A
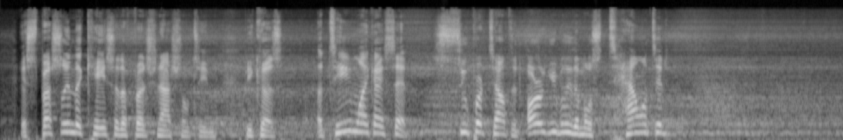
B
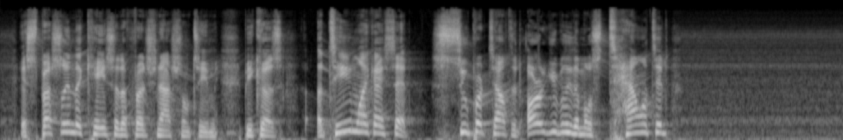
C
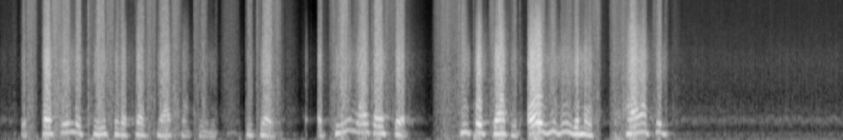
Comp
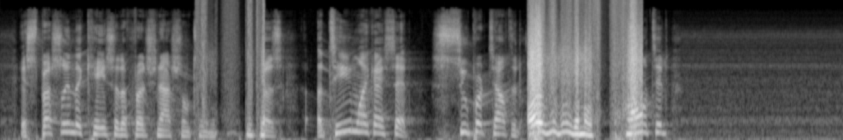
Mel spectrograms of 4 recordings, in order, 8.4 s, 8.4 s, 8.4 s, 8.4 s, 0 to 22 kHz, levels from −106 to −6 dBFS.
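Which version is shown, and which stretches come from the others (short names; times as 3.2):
B
1.95–2.64 from C
5.26–6.42 from C
not used: A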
